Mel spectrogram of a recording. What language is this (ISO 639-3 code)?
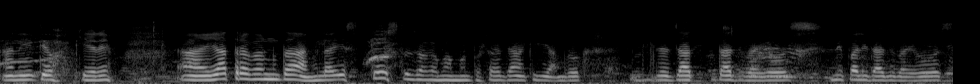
nep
